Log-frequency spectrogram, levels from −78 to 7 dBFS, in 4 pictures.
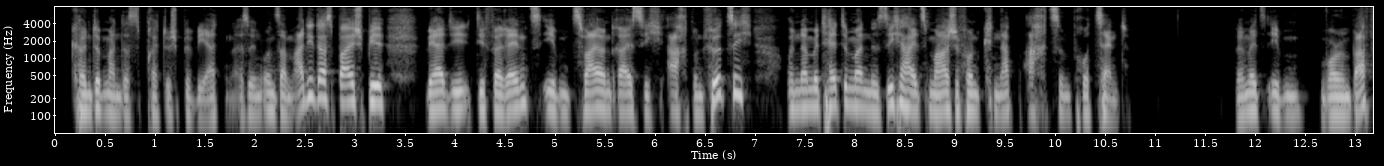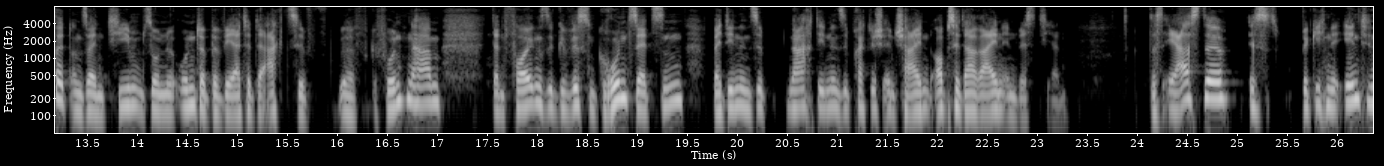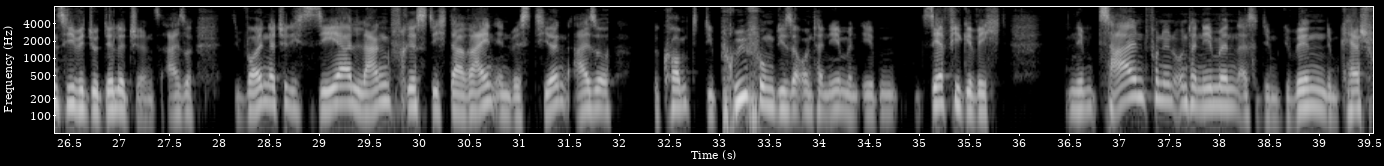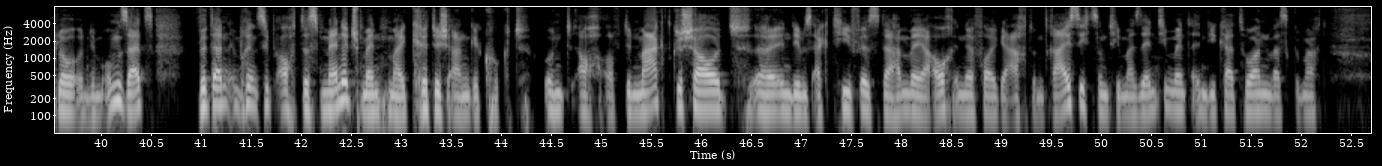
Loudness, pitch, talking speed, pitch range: -20 LUFS, 130 Hz, 150 wpm, 115-145 Hz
